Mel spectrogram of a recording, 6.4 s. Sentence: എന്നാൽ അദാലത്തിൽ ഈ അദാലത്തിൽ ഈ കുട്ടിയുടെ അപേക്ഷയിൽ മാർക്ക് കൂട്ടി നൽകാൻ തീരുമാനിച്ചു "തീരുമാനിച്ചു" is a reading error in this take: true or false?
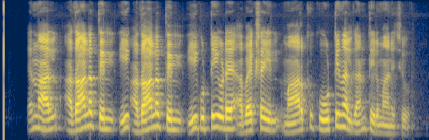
false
